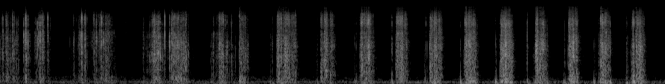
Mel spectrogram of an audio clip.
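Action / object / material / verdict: scrape / foam sponge / foam / none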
